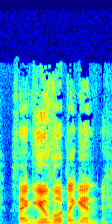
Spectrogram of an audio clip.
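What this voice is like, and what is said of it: Put-on Indian accent. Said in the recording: “to do the accent ... you're trying to get the Indian vote and you're like”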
